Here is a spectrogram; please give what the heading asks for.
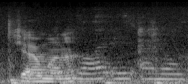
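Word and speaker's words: Chyavana: Chayavana. C-H-Y-A-N-O-V-A-N-A? Okay, just spell it real slow for everyone.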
